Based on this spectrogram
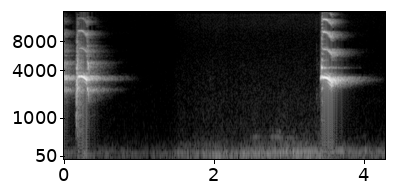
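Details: Pet parrot producing two brief, loud, nasal squawk-like sounds about three seconds apart, with silence between them.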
